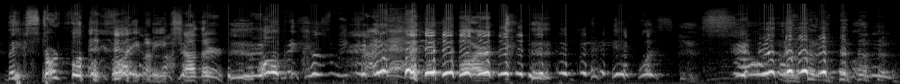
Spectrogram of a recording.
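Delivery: high, loud, breaking into laughter; crying with laughter through it; laughing hard. Real, not acted. Telling friend the story, laughing till crying. Cracking up retelling.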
